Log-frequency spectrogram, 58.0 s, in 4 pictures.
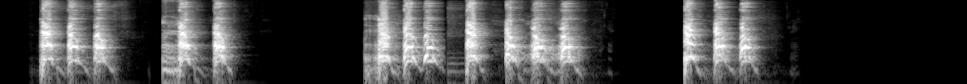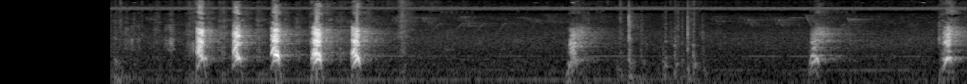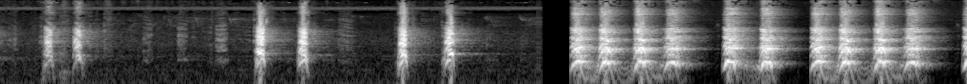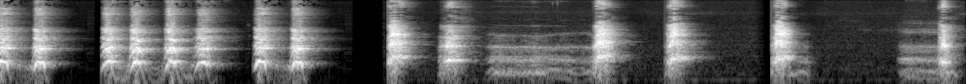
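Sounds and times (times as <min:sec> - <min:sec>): dog barking: 0:00.6 - 0:01.9, 0:02.5 - 0:03.7, 0:05.5 - 0:08.9, 0:10.3 - 0:11.6, 0:17.5 - 0:20.2, 0:23.0 - 0:23.5, 0:26.7 - 0:27.2, 0:28.6 - 0:30.5, 0:31.2 - 0:34.0, 0:35.0 - 0:36.2, 0:37.6 - 0:48.5, 0:49.4 - 0:50.8, 0:52.4 - 0:54.2, 0:55.1 - 0:55.8, 0:57.5 - 0:58.0
large dog barking in rapid runs: 0:00.6 - 0:01.9, 0:02.5 - 0:03.6, 0:05.6 - 0:08.8, 0:10.3 - 0:11.5, 0:17.4 - 0:20.3, 0:28.6 - 0:30.6, 0:32.8 - 0:33.9, 0:35.0 - 0:36.2, 0:37.6 - 0:44.5, 0:45.1 - 0:48.4, 0:49.4 - 0:50.7, 0:52.4 - 0:54.2, 0:55.1 - 0:55.7, 0:57.6 - 0:58.0
faint low hum: 0:16.2 - 0:37.1.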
